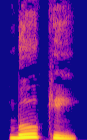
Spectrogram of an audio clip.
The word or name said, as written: ಭೋಗಿ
